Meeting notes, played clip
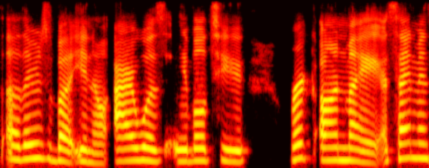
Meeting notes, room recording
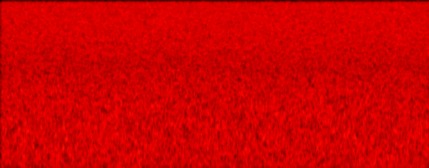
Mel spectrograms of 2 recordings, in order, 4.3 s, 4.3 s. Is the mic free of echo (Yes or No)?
Yes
